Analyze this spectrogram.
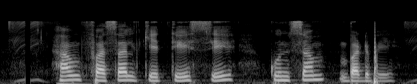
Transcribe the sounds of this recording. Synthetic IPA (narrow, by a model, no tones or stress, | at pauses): hɐmfɐsəlket̪eːzse | kʊnsəmbɐɽbẽː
